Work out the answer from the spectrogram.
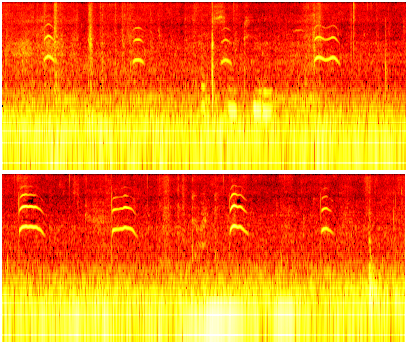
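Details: Duckling still inside the egg, described as snoring, gives a run of short high arched peeps at irregular intervals, with faint low rumbling and brief handling noises behind.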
